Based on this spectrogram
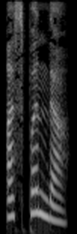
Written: ಆಸ್ಪಂದ

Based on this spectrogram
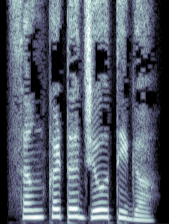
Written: ಸಂಕಟಜ್ಯೋತಿಗ

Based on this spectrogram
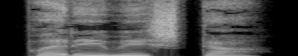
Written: ಪ್ರವೇಷ್ಟ

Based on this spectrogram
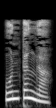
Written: ಒಂಟಂಗ

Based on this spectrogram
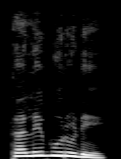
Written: ತಲೆಬುರುಡೆ

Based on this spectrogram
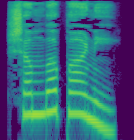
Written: ಶಂಬಪಾಣಿ

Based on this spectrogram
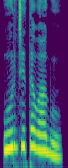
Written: ಊರ್ಜಿತವಾಗು

